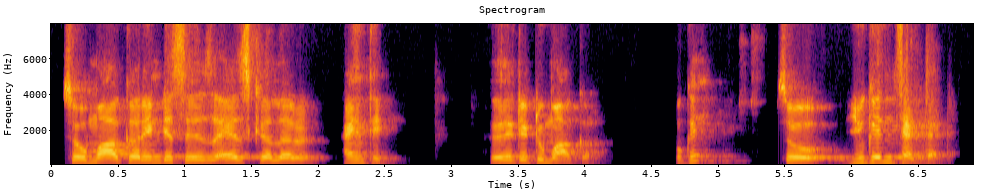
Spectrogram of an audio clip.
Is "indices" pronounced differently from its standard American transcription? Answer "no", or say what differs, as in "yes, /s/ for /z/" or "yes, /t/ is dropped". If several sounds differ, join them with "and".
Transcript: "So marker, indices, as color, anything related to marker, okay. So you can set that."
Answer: no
